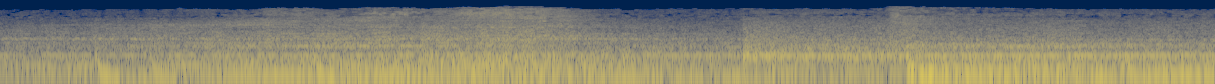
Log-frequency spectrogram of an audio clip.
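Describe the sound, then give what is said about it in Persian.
A boat engine drones with a steady low rumble and broad hiss as the boat arrives, growing slightly louder toward the end, with no voices. “آره فکر کنم همون قایق باشه.”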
